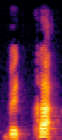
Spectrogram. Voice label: "beka", earing, macuiltianguis; arete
